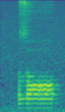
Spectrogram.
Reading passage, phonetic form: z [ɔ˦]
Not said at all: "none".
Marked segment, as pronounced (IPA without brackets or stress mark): ɔ˦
